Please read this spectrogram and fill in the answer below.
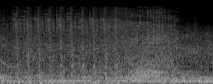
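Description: Propeller-driven piston-engine warplanes running, a steady engine drone with a rising whine in the second half as one picks up speed or passes.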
